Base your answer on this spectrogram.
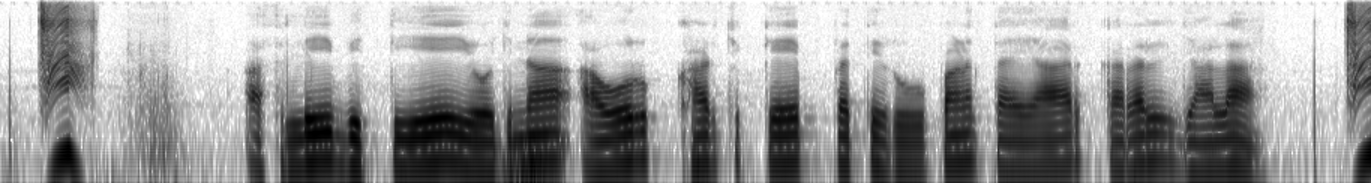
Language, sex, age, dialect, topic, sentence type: Bhojpuri, male, 41-45, Western, banking, statement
